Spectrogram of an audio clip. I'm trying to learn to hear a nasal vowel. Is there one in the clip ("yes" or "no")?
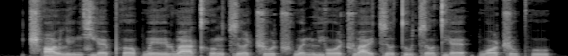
no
